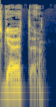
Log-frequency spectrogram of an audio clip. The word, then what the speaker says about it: Goethe: Nej, nej, det uttalas Goethe.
